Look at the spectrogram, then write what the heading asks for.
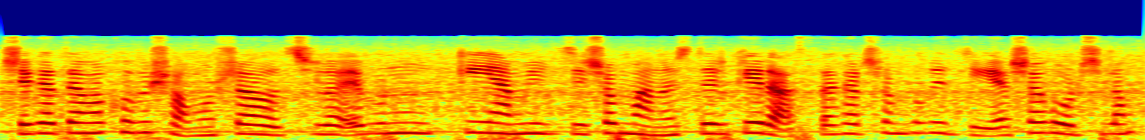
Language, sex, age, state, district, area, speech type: Bengali, female, 30-45, West Bengal, Purba Medinipur, rural, spontaneous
